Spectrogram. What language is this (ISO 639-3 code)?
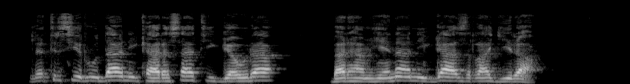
ckb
